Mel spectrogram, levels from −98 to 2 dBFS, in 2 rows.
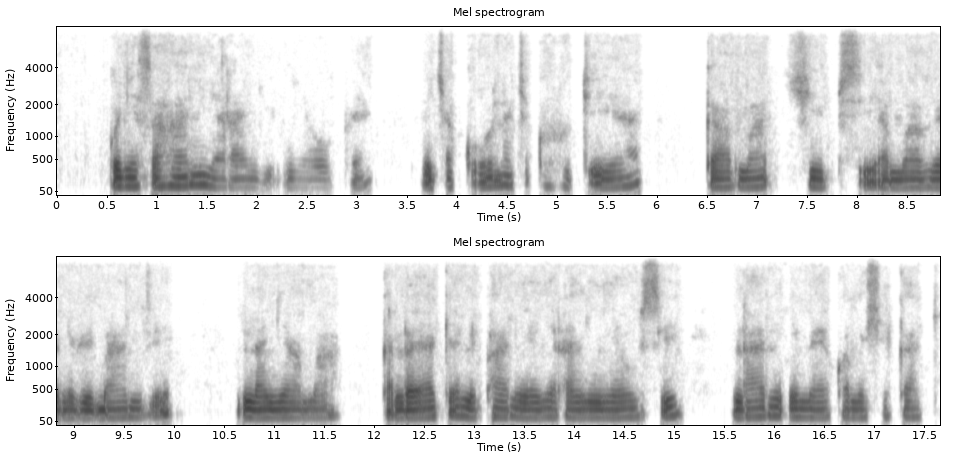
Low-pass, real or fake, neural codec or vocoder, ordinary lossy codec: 7.2 kHz; real; none; Opus, 16 kbps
